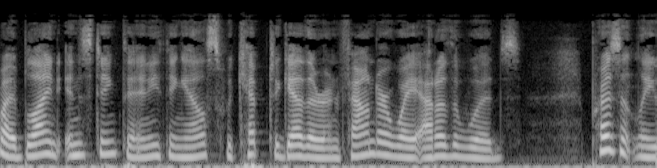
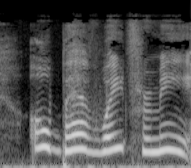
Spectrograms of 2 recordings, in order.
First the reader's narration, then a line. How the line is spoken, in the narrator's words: Cecily kept gasping out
